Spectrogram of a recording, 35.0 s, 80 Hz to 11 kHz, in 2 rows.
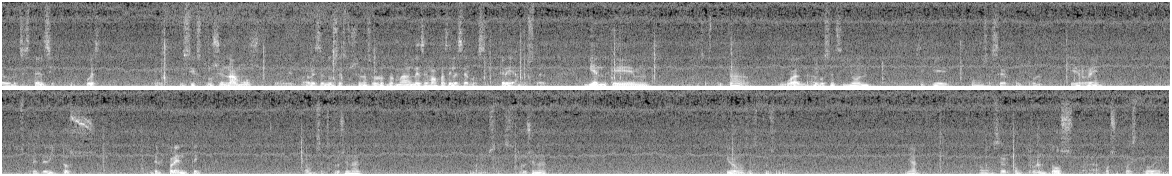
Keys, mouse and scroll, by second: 1.3 click, 2.7 Caps_Lock, 2.7-4.3 shift+middle drag, 5.2 Caps_Lock, 5.5-5.9 shift+scroll up 1, 6.0 shift+click, 6.5 shift+click, 7.5 Tab, 8.3 alt+Tab, 9.6 Tab, 10.1 shift+click, 10.8-11.8 shift+drag, 16.2 r, 16.8 ctrl+scroll up 3, 17.6 click, 18.1 click, 18.7 middle click, 20.7 click, 21.5 right click, 22.2 e, 23.9 click, 24.6 right click, 25.4 e, 27.8 click, 28.4 right click, 28.7 e, 30.7 click, 31.2 middle click, 31.9 shift+middle click, 33.2 ctrl+2, 33.8-35.0 ctrl+drag.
